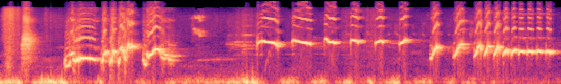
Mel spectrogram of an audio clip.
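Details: White-rumped shama song meant to trigger singing in a quiet caged bird; varied swooping whistles, then a steady run of repeated clear notes and a fast chattering trill.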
